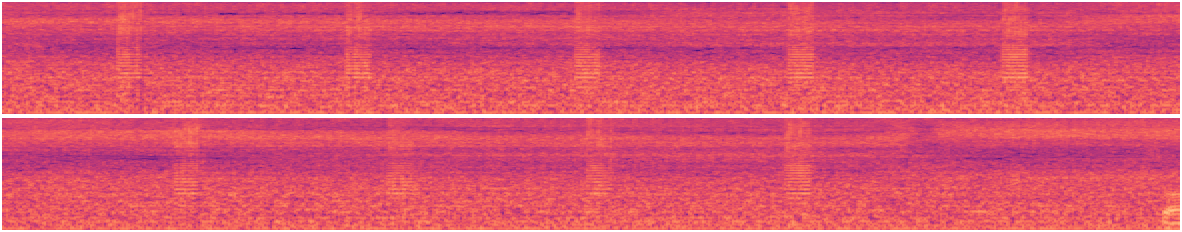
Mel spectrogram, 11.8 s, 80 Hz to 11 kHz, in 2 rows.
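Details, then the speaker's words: Second pass of in-office CO2 laser skin resurfacing alongside upper eyelid blepharoplasty, patient awake under local anesthetic, after debriding dead skin from first pass: steady device hiss with short sharp pulses about once a second. "this is the second pass i've debride it and removed all the dead skin that we laser with the first time"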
